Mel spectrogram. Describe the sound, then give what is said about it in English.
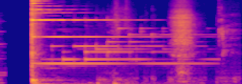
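A single bright bell ding strikes sharply and rings out with a long, shimmering decay, followed by a soft breathy noise near the end; no one speaks. “Oh, oh the, the the bell woke me up because just like the movie, I was sleeping through that whole thing.”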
